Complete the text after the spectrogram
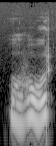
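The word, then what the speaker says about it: HUR: The main Defense Intelligence Directorate of the Ministry of Defense of Ukraine, UHUR, that's how you say it in Ukrainian, confirmed that Russian forces captured a Ukrainian commando in Crimea on October 4th.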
